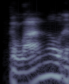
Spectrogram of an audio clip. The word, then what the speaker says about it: Glau: Glau. Rhymes with now. Glau and Thalia.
